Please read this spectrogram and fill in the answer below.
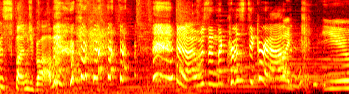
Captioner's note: both laugh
